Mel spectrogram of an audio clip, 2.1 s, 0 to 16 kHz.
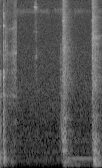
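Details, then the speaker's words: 1967 Chevy Corvair four-door, unstarted for over 20 years, in neutral with clutch in: three separate clunks and no cranking rhythm. Owner thinks the starter is mechanically engaging, not the solenoid, but the engine won't turn over. "ah come on that that sounds like the star is engaging well I don't think it's the starter solenoid because it sounds like we're getting mechanical engagement yeah that definitely sounds like it's engaging"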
